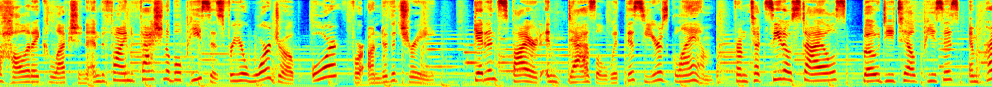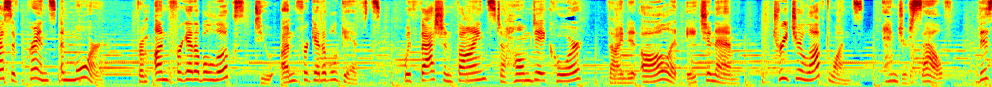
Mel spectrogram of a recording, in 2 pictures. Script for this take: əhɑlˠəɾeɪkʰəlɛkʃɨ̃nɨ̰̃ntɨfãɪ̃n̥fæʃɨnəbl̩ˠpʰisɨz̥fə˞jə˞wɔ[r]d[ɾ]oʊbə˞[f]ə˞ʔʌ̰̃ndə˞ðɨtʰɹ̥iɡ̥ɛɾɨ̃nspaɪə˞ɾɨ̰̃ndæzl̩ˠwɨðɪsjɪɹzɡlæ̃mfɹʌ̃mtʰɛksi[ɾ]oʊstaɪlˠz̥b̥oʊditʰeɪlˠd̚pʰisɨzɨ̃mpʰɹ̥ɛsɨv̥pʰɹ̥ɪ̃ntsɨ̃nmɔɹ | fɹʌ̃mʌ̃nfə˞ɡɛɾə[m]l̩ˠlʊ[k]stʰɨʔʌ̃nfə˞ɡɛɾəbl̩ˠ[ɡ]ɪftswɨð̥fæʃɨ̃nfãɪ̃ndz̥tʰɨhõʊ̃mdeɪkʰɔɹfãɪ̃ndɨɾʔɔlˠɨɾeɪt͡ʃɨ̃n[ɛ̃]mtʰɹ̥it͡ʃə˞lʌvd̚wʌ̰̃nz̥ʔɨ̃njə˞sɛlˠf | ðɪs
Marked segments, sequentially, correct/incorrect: incorrect, incorrect, correct, correct, incorrect, correct, correct, correct

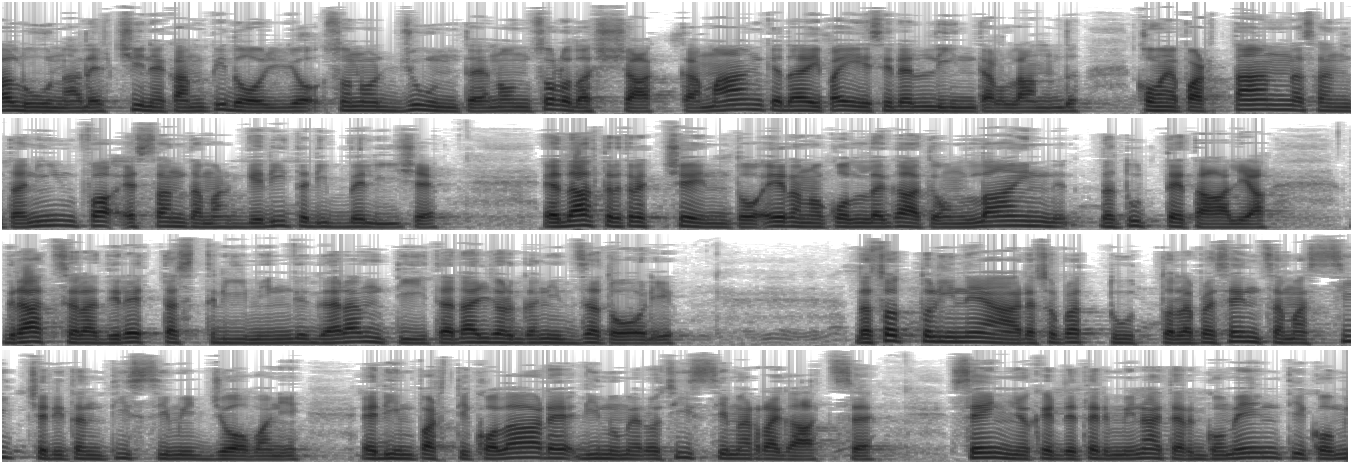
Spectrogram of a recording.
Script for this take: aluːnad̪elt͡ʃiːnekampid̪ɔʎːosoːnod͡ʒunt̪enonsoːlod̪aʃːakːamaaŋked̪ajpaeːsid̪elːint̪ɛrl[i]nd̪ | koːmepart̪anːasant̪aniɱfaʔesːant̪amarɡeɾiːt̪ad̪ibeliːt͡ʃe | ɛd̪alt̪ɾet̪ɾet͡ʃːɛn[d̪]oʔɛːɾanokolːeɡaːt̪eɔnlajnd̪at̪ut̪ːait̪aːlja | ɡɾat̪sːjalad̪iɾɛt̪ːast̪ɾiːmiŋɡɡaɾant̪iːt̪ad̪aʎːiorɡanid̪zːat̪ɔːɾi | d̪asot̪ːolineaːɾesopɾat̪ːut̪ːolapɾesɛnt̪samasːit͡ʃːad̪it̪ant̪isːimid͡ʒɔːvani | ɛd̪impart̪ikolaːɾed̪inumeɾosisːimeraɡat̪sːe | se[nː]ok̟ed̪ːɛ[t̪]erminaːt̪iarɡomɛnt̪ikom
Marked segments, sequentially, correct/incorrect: incorrect, incorrect, incorrect, correct

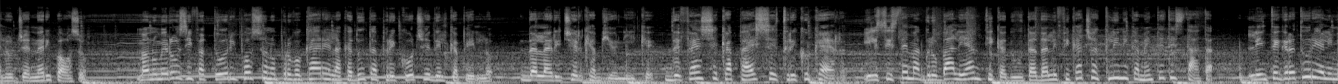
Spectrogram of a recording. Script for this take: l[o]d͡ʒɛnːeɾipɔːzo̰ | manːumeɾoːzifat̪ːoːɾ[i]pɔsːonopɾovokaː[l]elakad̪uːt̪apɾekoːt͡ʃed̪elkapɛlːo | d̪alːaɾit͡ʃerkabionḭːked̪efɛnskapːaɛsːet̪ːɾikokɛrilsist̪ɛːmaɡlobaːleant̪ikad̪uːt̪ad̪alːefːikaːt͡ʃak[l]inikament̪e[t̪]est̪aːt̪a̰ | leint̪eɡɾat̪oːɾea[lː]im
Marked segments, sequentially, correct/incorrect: correct, correct, incorrect, correct, correct, incorrect

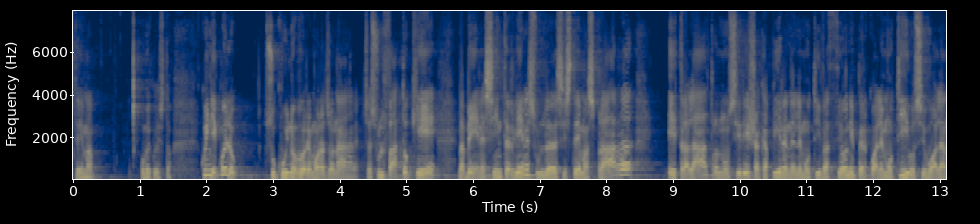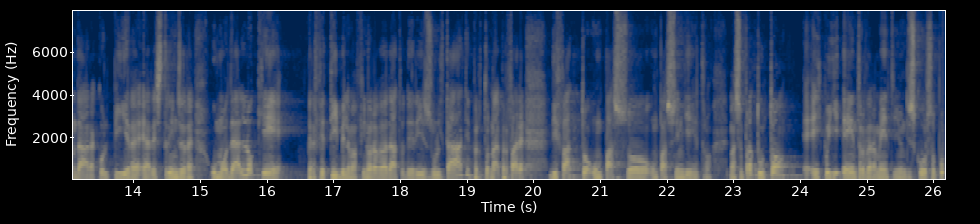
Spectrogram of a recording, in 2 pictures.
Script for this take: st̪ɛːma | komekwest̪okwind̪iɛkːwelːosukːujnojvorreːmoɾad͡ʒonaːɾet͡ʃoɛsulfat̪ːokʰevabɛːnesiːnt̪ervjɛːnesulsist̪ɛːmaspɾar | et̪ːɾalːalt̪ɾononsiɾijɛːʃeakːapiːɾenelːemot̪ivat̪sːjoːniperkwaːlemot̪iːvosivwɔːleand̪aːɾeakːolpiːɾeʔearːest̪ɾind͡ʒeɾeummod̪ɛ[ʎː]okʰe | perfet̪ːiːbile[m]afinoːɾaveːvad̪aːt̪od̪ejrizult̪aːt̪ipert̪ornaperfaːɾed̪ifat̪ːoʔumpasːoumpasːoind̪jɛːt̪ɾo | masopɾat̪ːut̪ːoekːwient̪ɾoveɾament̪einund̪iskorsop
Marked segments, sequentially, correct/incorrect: incorrect, correct

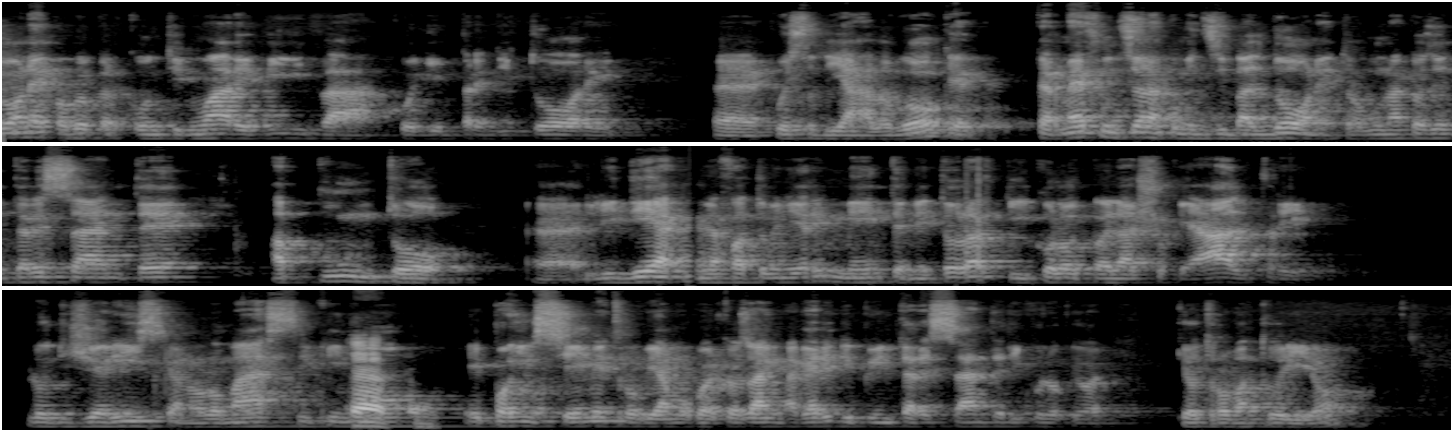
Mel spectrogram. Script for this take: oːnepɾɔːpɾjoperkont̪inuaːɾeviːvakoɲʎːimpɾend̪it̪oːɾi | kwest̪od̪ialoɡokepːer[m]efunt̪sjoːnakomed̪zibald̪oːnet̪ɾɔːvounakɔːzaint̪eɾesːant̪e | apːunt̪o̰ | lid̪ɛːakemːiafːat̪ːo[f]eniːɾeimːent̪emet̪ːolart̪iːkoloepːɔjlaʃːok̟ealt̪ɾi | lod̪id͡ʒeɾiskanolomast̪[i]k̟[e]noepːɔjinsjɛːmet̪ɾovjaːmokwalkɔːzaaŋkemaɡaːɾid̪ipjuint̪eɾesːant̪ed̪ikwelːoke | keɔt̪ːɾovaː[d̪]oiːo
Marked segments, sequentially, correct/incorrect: correct, incorrect, correct, incorrect, incorrect

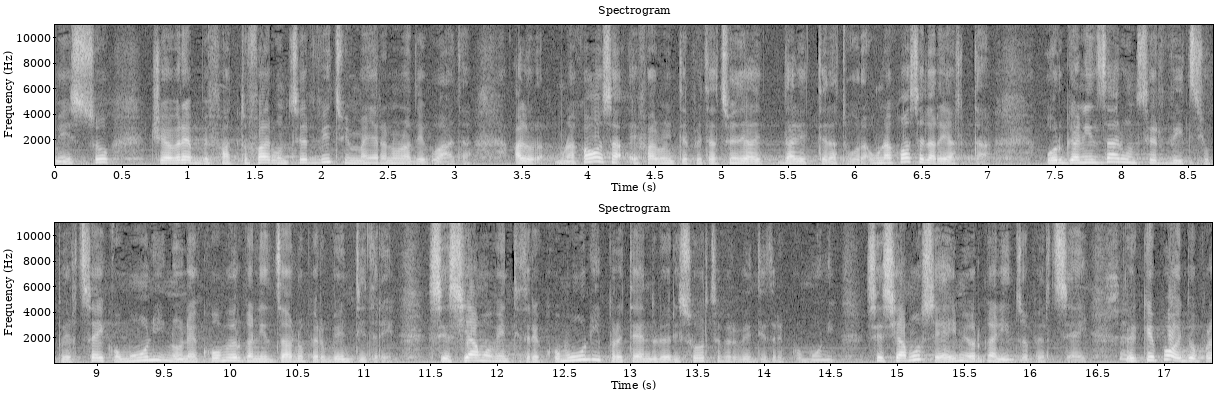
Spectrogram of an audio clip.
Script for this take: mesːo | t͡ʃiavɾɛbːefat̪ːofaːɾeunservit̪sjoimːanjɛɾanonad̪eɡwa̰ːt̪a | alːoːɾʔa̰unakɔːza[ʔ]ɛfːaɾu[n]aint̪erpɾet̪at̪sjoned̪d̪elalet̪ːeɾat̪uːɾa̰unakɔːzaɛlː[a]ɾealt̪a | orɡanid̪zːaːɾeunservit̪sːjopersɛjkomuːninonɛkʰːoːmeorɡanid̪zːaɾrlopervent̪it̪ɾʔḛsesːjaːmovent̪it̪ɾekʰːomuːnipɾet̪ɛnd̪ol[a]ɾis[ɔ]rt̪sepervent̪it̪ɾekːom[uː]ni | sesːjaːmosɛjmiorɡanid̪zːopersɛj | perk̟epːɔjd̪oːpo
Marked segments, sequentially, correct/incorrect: correct, correct, correct, incorrect, incorrect, correct

